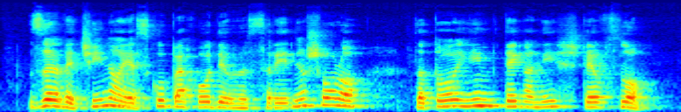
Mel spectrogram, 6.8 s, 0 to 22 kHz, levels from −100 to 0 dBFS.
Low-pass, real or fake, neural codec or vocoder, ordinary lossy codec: 19.8 kHz; real; none; Opus, 64 kbps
